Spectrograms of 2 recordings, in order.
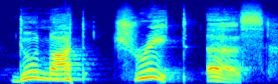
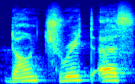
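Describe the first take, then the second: First: Both words, do and not, are said separately. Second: The two words merge into one short syllable.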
